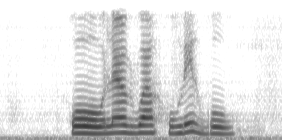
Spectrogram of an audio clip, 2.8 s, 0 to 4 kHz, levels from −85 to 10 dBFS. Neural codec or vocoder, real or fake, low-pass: autoencoder, 22.05 kHz, a latent of 192 numbers a frame, VITS, trained on many speakers; fake; 3.6 kHz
